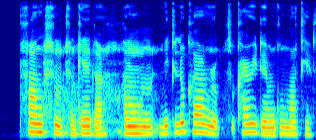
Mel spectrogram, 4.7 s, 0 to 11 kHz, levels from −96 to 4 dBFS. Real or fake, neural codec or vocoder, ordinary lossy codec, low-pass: fake; autoencoder, 22.05 kHz, a latent of 192 numbers a frame, VITS, trained on one speaker; none; none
